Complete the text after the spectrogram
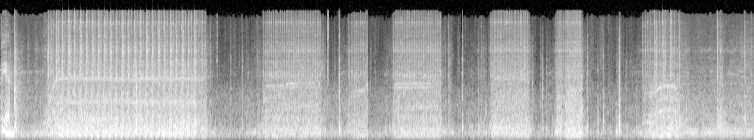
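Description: A sewing machine stitches in short, steady bursts.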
